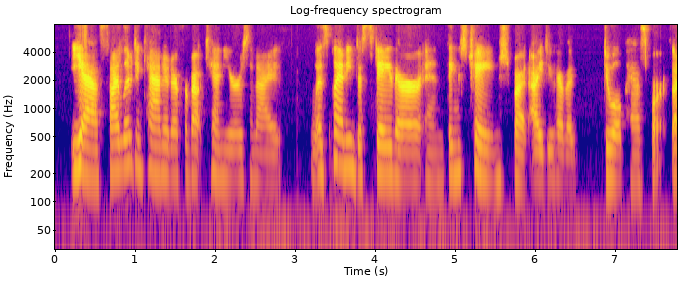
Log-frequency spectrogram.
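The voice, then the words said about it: American accent. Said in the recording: “I can tell from your accent, and so can everybody else, that you're an American.”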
